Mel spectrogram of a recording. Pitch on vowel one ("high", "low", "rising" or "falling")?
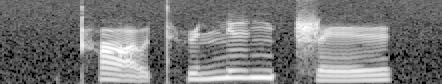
low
